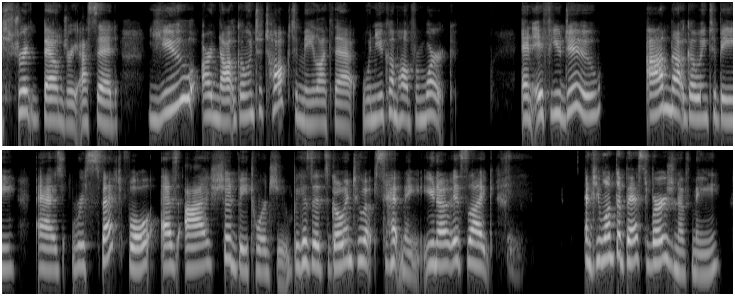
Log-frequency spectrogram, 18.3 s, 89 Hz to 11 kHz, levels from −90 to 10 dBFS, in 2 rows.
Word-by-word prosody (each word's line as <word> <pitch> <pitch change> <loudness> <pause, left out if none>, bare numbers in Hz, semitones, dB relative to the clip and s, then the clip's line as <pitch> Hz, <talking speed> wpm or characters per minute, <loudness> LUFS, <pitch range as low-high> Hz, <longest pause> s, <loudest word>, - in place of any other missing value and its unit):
strict 275 -6 0
boundary, 210 -4 +2
I 200 0 -1
said, 195 -3 -1 0.4
you 290 - +1
are 250 +1 +1
not 210 -2 +1
going 245 +2 -4
to 290 - -8
talk 320 +5 +1
to 245 - -9
me 195 -2 -6
like 195 0 -4
that 185 -2 -1
when 215 +1 -9
you 245 +1 -4
come 265 -2 -3
home 225 -1 -2
from 220 0 -10
work 260 - -4 0.8
and 230 0 +2
if 260 +1 +2
you 265 -1 -2
do, 280 -2 +1 0.6
I'm 310 +5 +5
not 280 -3 +3
going 230 -1 -1
to 250 - -9
be 215 -1 -3 0.2
as 205 -2 +1
respectful 230 -1 0
as 230 0 +4
I 220 +3 +5
should 270 0 -3
be 205 -2 -2
towards 190 -4 -7
you 130 - -12
because 245 +3 -1
it's 230 -2 0
going 235 +5 +2
to 270 +1 -3
upset 260 0 0
me, 185 -2 -8
you 245 +2 +1
know, 240 0 +4
it's, 265 +2 0
like 240 -5 +3 1.1
if 270 -2 +3
you 275 - -1
want 300 +1 +4
the 330 - +4
best 265 0 +3
version 255 -3 +3
of 185 +1 -9
me, 185 +6 -9
235 Hz, 180 wpm, -24 LUFS, 210-260 Hz, 1.1 s, I'm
